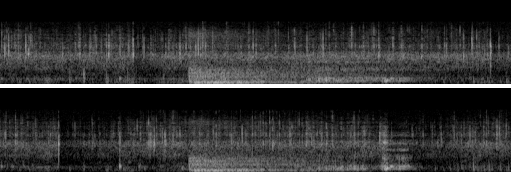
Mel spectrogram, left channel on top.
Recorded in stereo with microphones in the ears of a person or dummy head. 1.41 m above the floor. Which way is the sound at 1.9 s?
15° left (ahead or behind).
